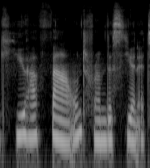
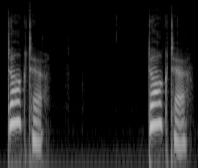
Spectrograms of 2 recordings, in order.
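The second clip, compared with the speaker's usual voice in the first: "Doctor" said higher and rising; rising tune; 6 semitones higher than usual. Shown as a demonstration. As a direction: suggest it, lift "Doctor".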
